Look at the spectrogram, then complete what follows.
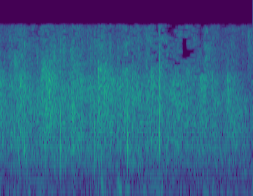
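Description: A round of applause, many hands clapping in a dense, steady wash of sharp claps that holds at an even, fairly loud level throughout.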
